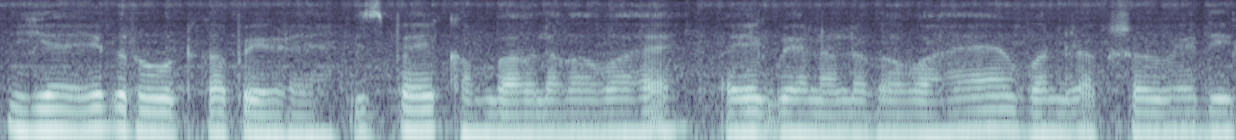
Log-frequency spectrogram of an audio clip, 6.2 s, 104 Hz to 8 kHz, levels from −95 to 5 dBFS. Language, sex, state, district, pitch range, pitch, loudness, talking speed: Hindi, male, Maharashtra, Dhule, 120-130 Hz, 125 Hz, -15 LUFS, 185 wpm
